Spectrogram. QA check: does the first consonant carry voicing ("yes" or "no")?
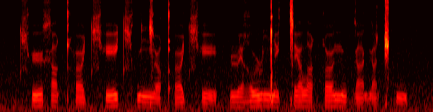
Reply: no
